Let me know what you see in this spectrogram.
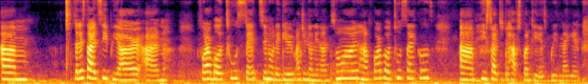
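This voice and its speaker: A woman at a moderate pace, with audible room echo. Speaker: nursing student vlogger. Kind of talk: vlog storytelling.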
